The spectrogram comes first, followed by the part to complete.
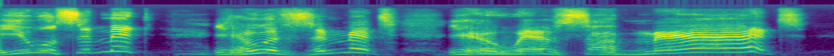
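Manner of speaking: enraged character screaming. Uncle George spins on a teddy bear and screams at it furiously. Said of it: "he just starts screaming at the teddy bear".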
